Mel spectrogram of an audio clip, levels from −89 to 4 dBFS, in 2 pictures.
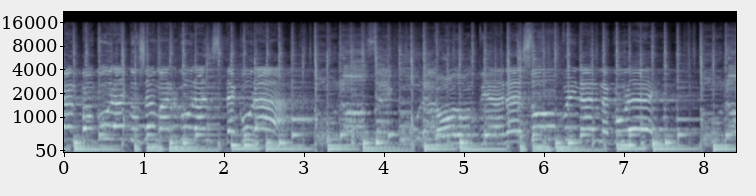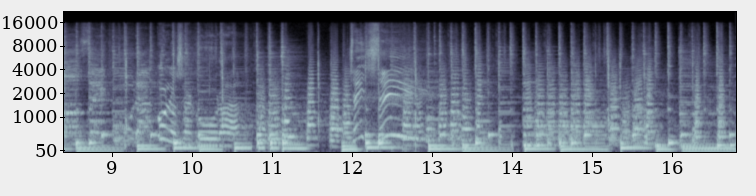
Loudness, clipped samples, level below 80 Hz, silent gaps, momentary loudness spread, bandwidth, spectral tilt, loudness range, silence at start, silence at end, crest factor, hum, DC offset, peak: -15 LUFS; under 0.1%; -28 dBFS; none; 5 LU; 16.5 kHz; -4.5 dB/octave; 2 LU; 0 s; 0 s; 16 dB; none; under 0.1%; 0 dBFS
